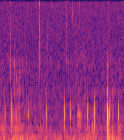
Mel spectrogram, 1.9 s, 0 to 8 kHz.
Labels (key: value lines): label: biophony, knock croak
recorder: SoundTrap 300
